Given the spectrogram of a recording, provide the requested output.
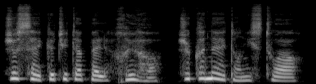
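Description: A sincere young woman guard speaks gently and kindly in a mid-range voice, as a woman reading the story plays her. The sound is dry and close, with no room around it. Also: medium pitch, moderate pace, no room sound, lightly acted. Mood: friendly. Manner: gentle, friendly.

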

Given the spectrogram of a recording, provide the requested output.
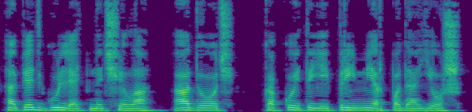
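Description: A man's voice: a little high, flat delivery, measured pace, no echo, clean studio sound, close to an everyday voice. A man voicing a middle-aged ex-husband in an audiobook, insincere and sneering. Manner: falsely cheerful, then sneering.

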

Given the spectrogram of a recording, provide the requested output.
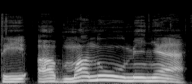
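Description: A man voicing a sinister warlock who shouts commands in a slow, drawn-out way. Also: fairly high pitch, lively intonation, no room sound, pitched above the performer's own voice. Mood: raging. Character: sinister male warlock summoning a worm.

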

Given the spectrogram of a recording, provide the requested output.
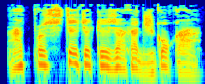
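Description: A man's voice: mid-range voice, very animated, moderate pace, fairly bright tone, breathy edge, dry recording, clean studio sound, pitched above the performer's own voice. A man voicing a haughty bald male cat-alien envoy in an audiobook, sneering and indignant, stretching out his words. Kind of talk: audiobook character voice.

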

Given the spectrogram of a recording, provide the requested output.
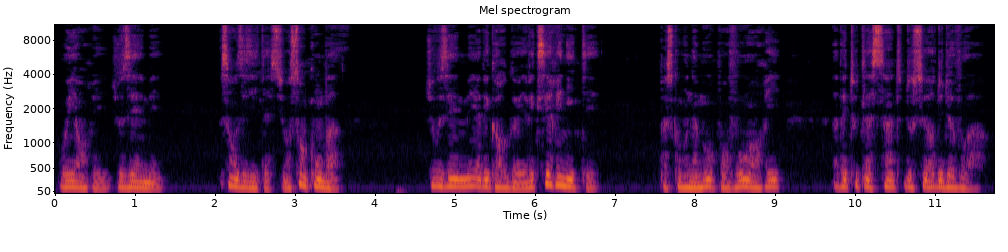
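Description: A man's voice: mid-range voice, a little slow, warm tone, husky. A man reading the part of a dying young mother, tender and devoted, in an audiobook. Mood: tender, sorrowful.

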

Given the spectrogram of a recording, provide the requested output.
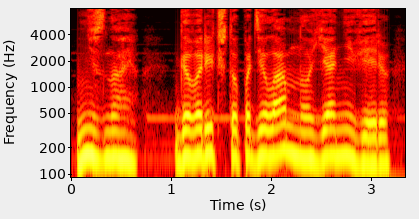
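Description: A man's voice: a little high, fairly even intonation, a little mellow, soft background music, pitched above the performer's own voice, lightly acted. Man voicing a frightened young woman in trance. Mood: uneasy. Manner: anxious, halting answers under hypnosis.

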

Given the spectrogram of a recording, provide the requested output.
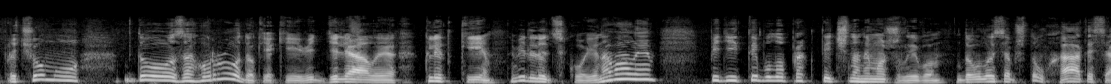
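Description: A man reads an audiobook aloud with a lively voice that rises and falls a lot. The sound is close and dry, with no room around it. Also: mid-range voice, no echo. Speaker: audiobook reader. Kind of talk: audiobook narration.

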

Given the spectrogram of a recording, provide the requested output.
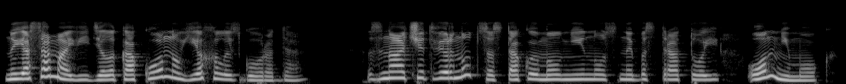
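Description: A woman narrating a first-person detective audiobook in an expressive, wry manner. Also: on the high side, lo-fi sound.

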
